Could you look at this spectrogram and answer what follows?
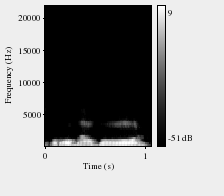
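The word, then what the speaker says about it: رمضان: Jadi misalnya ada lafaz Ramadan. Kenapa ro-nya dibaca tebal bukan Ramadan? Kalau Ramadan ya bahasa kita. Jadi kalau di dalam Al-Qur'an mesti dibaca ro, bukan ra.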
